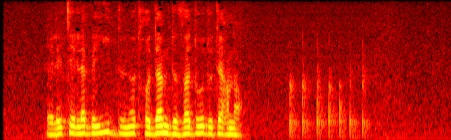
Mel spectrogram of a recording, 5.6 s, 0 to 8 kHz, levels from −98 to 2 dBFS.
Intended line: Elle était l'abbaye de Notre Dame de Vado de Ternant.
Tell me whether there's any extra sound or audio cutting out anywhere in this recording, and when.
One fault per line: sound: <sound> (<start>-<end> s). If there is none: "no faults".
sound: thud (3.6-4.7 s)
